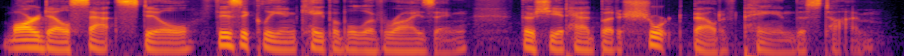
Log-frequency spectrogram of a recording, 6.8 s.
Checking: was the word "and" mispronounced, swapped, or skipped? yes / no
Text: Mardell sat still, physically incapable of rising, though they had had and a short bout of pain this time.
yes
